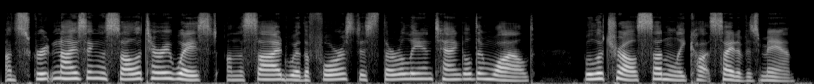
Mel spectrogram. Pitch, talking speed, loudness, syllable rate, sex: 225 Hz, 170 wpm, -16 LUFS, 5.6 syllables/s, female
